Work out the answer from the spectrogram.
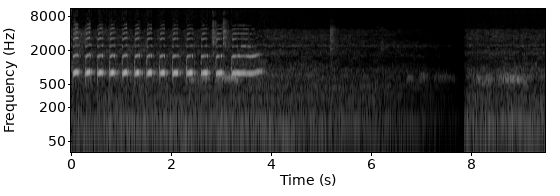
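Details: Three-month-old zebra dove chick of the Bangkok type, farm-bred, giving a fast run of short, clear, even notes about four per second for four seconds, then a faint low hum with quiet background.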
